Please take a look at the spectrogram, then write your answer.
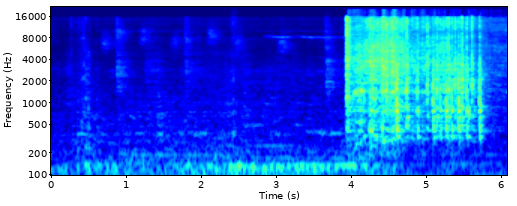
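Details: GM Cruze engine a day after head gasket replacement, on start: starter cranks, then engine catches with a loud rattly burst of quick uneven ticks fading as it settles; source unclear.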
